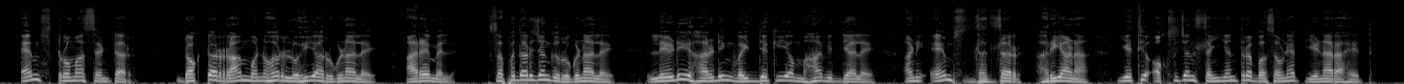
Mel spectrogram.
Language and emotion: Marathi, neutral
